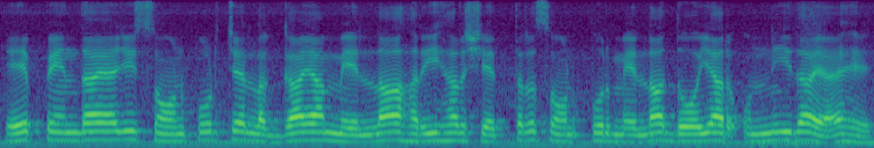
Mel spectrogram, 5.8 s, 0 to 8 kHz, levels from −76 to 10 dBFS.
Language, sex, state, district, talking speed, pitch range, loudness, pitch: Punjabi, male, Punjab, Kapurthala, 195 wpm, 145-170 Hz, -15 LUFS, 160 Hz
